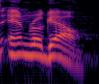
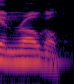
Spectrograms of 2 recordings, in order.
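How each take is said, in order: First: "En Rogel" with a full, clear "gel" ending, pitched higher; "En Rogel" ending like "gell"; first pronunciation. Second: "En Rogel" with a weak, reduced last syllable; "En Rogel" ending in a quick, unstressed "gul"; corrected pronunciation. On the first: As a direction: say "En Rogel" with a full E in the last syllable. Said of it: "or actually En Rogel". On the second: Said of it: "Uh, emphasis on the, well". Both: Shown as a demonstration.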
